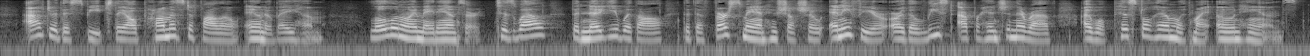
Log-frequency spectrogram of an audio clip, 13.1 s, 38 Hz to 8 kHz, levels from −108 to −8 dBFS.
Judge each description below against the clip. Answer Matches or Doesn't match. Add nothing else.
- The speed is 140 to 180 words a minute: Doesn't match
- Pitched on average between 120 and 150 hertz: Doesn't match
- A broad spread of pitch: Doesn't match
